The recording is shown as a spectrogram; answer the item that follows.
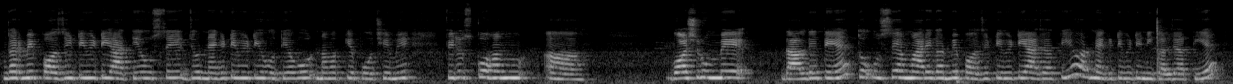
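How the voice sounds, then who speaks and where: A high-pitched woman, speaking plainly and a little bluntly as she answers her viewers. Her voice rings in an echoey room. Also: fairly even intonation, normal speed, darkish tone. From Haryana, India. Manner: frank, matter-of-fact, a little blunt. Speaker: vlogger. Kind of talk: casual Q&A vlog.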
